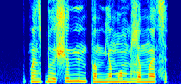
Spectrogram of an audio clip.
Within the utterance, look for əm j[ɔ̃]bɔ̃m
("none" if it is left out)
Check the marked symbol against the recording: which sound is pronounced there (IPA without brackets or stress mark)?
ə̃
